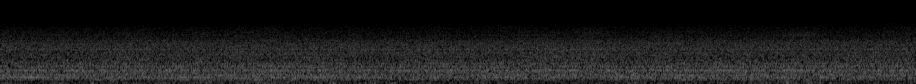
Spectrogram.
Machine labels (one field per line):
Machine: fan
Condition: normal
